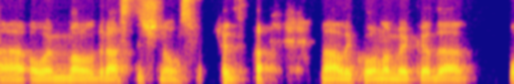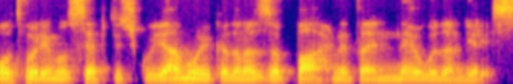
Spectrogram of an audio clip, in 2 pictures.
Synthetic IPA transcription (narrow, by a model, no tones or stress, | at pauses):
o̞̰ʋojemalod̪ɾast̪it͡ʃnauspoɾed̪banalikoo̞namekad̪a | o̞t̪ʋo̞ɾimose̞pt̪it͡ʃkujamuikad̪anaszapaːxnet̪aːjne̞uɡo̞d̪aniɾḭs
